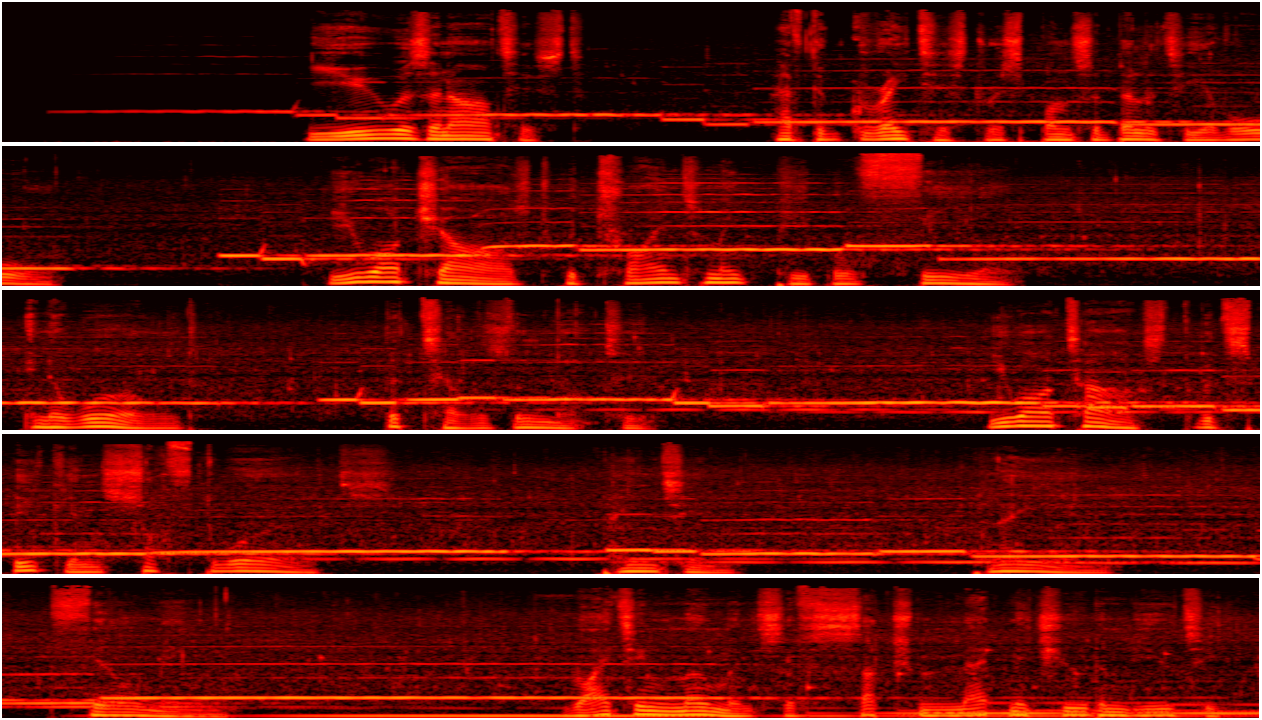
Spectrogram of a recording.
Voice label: english british narration

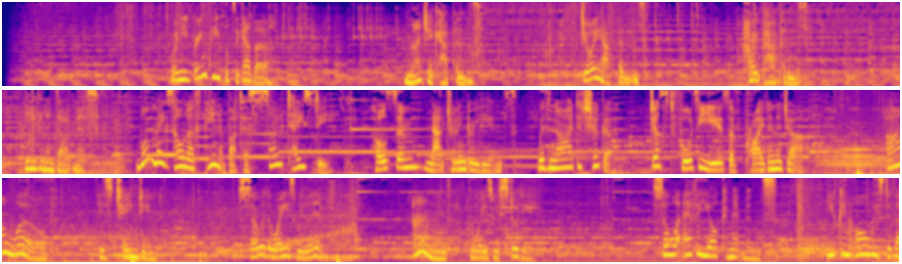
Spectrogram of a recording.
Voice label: english british commercial

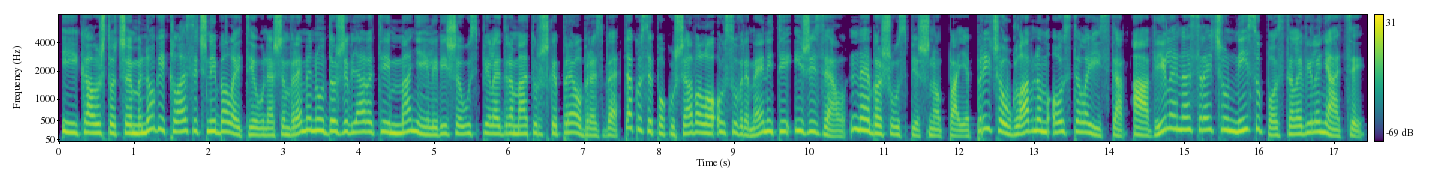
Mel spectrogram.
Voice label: croatian documentaries

